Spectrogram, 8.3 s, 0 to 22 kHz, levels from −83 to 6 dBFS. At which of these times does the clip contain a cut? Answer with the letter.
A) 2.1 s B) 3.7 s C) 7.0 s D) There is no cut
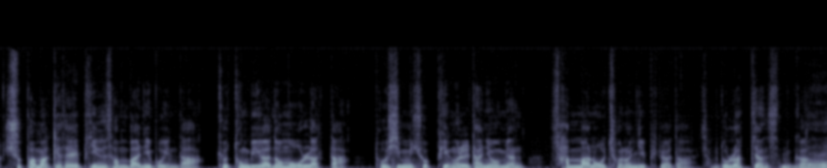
A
